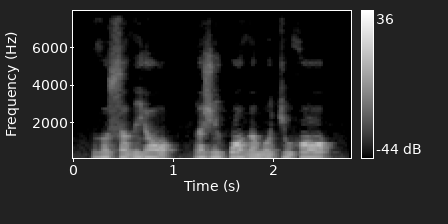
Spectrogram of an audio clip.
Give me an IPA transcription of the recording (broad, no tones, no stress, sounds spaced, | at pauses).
ð o s ʌ ð i ɾʲ ɔ | ɾ ʌ ʒ i l p ɔ ð ʌ w o c u x ɔ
